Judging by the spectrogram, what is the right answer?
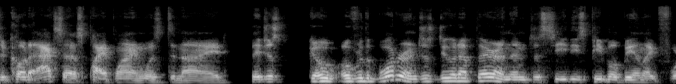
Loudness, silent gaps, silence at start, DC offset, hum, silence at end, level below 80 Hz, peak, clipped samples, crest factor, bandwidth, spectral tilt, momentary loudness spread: -19 LUFS; 2.38-2.51 s, 3.04-3.09 s; 0 s; under 0.1%; none; 0 s; -60 dBFS; -4 dBFS; under 0.1%; 16 dB; 16.5 kHz; -6 dB/octave; 8 LU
